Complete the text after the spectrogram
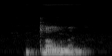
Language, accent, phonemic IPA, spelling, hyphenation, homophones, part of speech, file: English, Southern England, /ˈdɒlmən/, dolman, dol‧man, dolmen, noun, LL-Q1860 (eng)-dolman.wav
- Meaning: A long, loose garment with narrow sleeves and an opening in the front, generally worn by Turks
